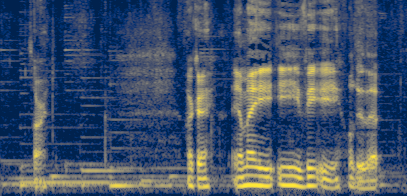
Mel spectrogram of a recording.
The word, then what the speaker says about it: Maeve: Okay, M-A-E-V-E. We'll do that. Not exactly sure how to say that, so I will refrain from making it terrible. But M-A-E-V-E would be M-A, silent E, most likely.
